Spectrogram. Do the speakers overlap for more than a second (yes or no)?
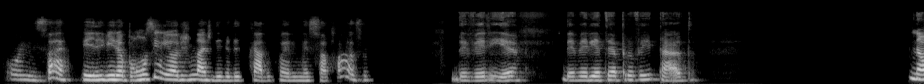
no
